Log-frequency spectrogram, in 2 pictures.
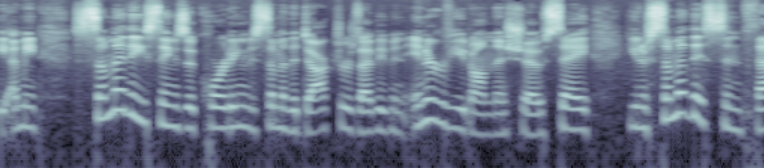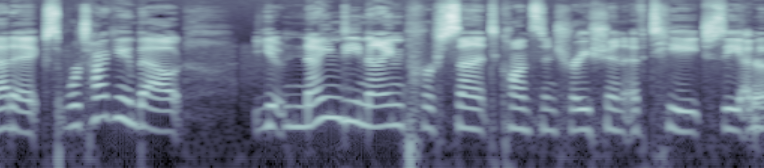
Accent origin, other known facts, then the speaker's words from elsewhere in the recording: Florida, United States; But here in the state of Florida, my home state, there is Amendment 3 is on the ballot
